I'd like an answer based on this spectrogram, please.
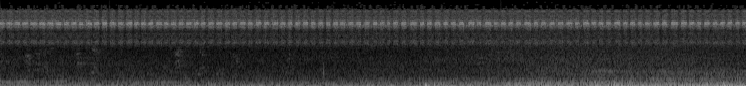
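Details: An Italian park, real outdoor atmosphere: a cicada chorus keeps up an unbroken high, pulsing drone, while a low wind rumble grows louder over the final seconds.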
